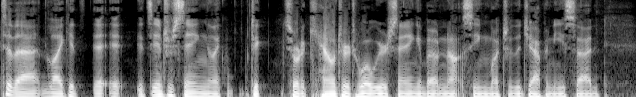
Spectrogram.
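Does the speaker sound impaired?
No.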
